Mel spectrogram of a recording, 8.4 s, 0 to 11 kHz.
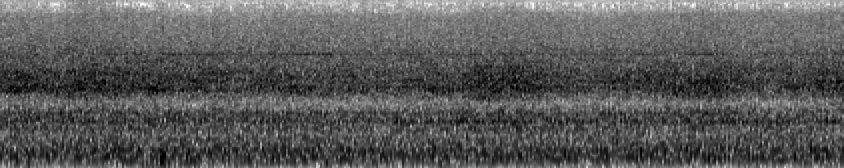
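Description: Kintetsu 20000-series electric train running away down the line, a steady rumble of wheels on rail.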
